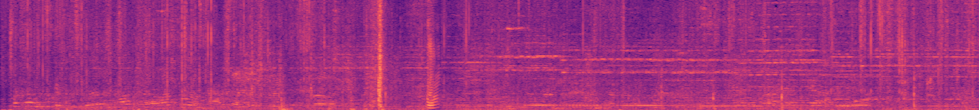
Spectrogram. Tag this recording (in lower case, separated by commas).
people farting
